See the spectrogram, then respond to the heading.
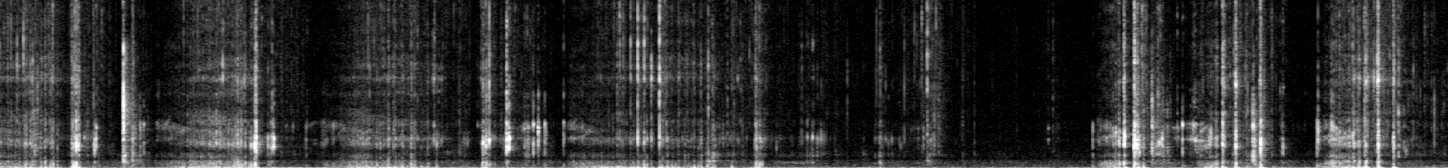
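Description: A pink oval bar of dry rose soap, held in the hand, is shaved with a craft knife blade, and flakes break off. Quiet, crisp scraping and crunching repeat throughout, with bright crackles and sharp clicks over a soft low rumble. Louder bursts come near the start, middle and end.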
